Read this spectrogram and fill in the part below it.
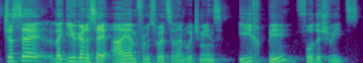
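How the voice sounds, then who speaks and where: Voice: mid-range voice, lively intonation, moderate pace. A co-host on a live trading stream, chatting casually, teasing the others and laughing often. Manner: teasing and jokey, laughs a lot. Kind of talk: casual chat.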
